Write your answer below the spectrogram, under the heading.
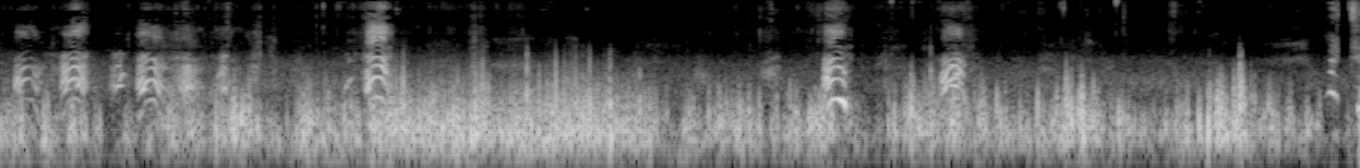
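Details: Two Old English Sheepdogs, Belami and Teddy, play fighting together: continuous low rumbling growls broken by short arched yelping barks, loudest around the middle, with a person's voice asking a question at the end.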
